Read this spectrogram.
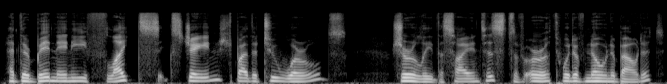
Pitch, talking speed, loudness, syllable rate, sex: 150 Hz, 180 wpm, -18 LUFS, 4.6 syllables/s, male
